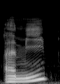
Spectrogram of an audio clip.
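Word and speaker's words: amis: Remember, if you want to put the plural form, then you just add this final s here. Okay? But then technically, you pronounce it the same way. So, singular form, amii. Plural form, you add this s, but it's amii as well.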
